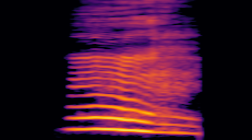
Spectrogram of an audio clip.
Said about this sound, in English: Ferrora Valsine comes out of the shadows, rubbing at an eye and yawning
